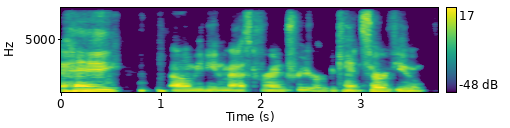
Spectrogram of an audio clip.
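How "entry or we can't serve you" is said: ordinary talk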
